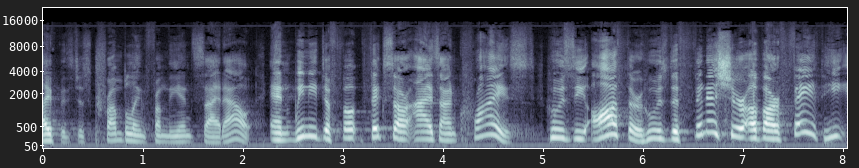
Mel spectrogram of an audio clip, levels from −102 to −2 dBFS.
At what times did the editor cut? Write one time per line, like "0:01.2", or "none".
0:02.2
0:05.0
